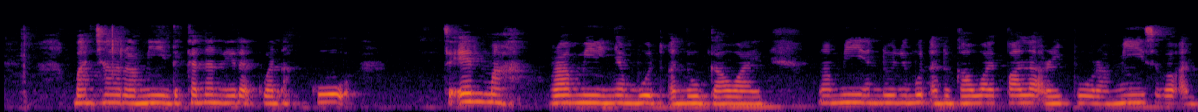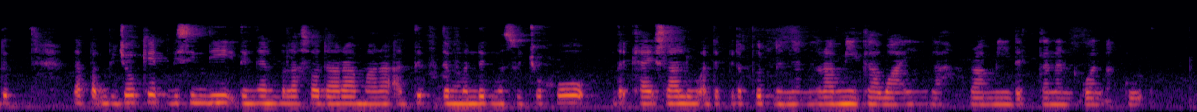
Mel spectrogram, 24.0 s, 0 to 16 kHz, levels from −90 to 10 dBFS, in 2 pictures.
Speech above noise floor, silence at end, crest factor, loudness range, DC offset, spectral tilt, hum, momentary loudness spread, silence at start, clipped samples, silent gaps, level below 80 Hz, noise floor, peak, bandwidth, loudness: 33 dB; 0.55 s; 18 dB; 6 LU; under 0.1%; -6.5 dB/octave; none; 14 LU; 0.2 s; under 0.1%; none; -66 dBFS; -62 dBFS; -12 dBFS; 7.8 kHz; -30 LUFS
